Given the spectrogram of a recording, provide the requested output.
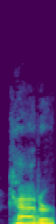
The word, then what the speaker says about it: Qatar: How do you pronounce Qatar? Catter. I've had Catter. This is actually so. Are we going to go with Catter?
